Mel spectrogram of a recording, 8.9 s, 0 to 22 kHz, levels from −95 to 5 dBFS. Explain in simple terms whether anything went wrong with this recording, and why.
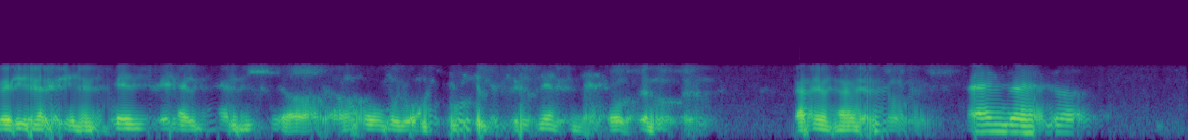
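Several things went wrong. The whole recording carries an echo with no canceller: every bit of speech is followed, about a third of a second later, by a quieter, hollow copy. It comes from the far end's loudspeaker feeding back into its own microphone. Unlike room reverberation, which smears smoothly, this is a distinct delayed repeat.

The voice also sounds robotic and buzzy throughout because it passed through the Codec 2 vocoder at a very low rate, with heavy damage. The decoder rebuilds speech from pitch and tone estimates rather than the real waveform, so it sounds artificial even where nothing drops out, unlike ordinary muffled or crackly compression.

From 3.12 to 3.38 s, bit errors on digital voice radio break the sound into bleeps, warbles and gibberish, with sudden jumps in pitch and loudness. Corrupted data briefly scrambled the vocoder's settings. It garbles the sound instead of going silent the way a dropout would.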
